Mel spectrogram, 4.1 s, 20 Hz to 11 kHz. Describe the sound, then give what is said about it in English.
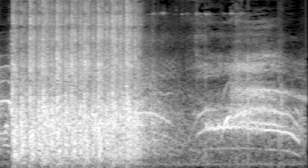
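A Hartford police officer fires nine rounds in a rapid, loud volley captured on body cam footage, with the shots packed closely together over about two seconds. A voice follows once the shooting stops. “the Connecticut Office of Inspector General released body cam footage of a Hartford police officer firing 9 rounds at a 55-year-old bad guy carrying a knife on Friday morning.”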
